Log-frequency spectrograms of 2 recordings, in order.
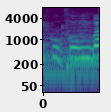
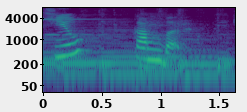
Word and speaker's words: cucumber: No, a lot of people say cucumber and it sounds very funny. It's not cucumber, it is cucumber. Cucumber. Okay, it's pronounced as cucumber.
